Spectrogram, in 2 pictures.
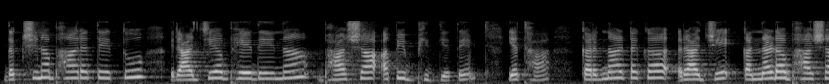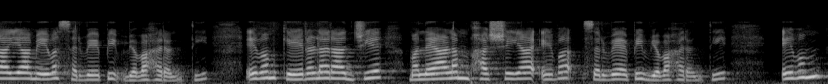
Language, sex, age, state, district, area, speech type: Sanskrit, female, 18-30, Kerala, Kasaragod, rural, spontaneous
